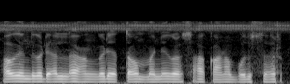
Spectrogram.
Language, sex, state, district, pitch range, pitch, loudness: Kannada, male, Karnataka, Koppal, 120-125 Hz, 125 Hz, -17 LUFS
